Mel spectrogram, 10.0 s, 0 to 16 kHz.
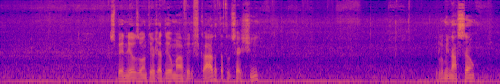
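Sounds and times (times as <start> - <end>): diesel truck engine idling: 0.0 - 10.0
outdoor background noise: 0.0 - 10.0.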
